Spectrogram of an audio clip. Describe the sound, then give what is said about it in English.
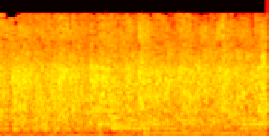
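An audience applauds during a church service, giving a hand clap of praise. Many hands clap in a steady, dense wash at an even level from start to finish, and no single voice stands out. “Give the Lord one more hand clap of praise tonight.”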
